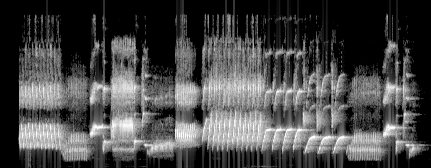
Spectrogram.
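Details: Canary in breeding condition singing loudly, a lure for training other canaries to sing: fast buzzy trills, rapid repeated upswept notes and long rolls change every second or so, with sharp chirps between phrases. No other sounds.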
